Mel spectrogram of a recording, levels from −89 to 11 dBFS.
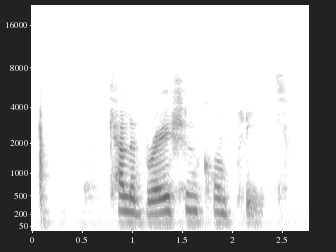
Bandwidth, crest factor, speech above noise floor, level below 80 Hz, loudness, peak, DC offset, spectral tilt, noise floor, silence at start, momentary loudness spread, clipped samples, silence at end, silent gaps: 7.6 kHz; 18 dB; 35 dB; -82 dBFS; -41 LUFS; -26 dBFS; under 0.1%; -5.5 dB/octave; -77 dBFS; 0.05 s; 17 LU; under 0.1%; 0.25 s; none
